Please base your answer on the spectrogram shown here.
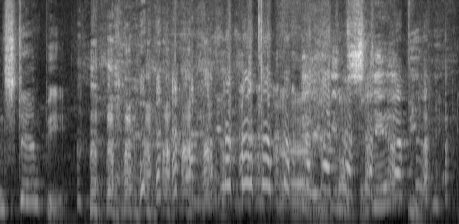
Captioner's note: laughter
